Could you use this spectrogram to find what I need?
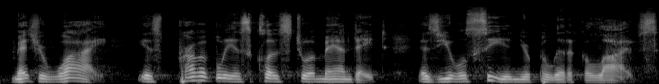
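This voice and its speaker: On a very clean recording with a silent background, a woman speaks at a moderate pace in a very deep, low pitch, her tone dark and mellow and her pitch variation ordinary. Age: 80s+. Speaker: resident speaking at public comment. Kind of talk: public comment. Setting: city council meeting.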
